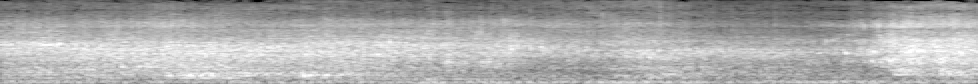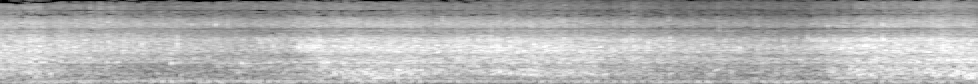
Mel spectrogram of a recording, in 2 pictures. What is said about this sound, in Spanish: Y ahora siente el sonido, la energía del mar dentro de ese espacio interno.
